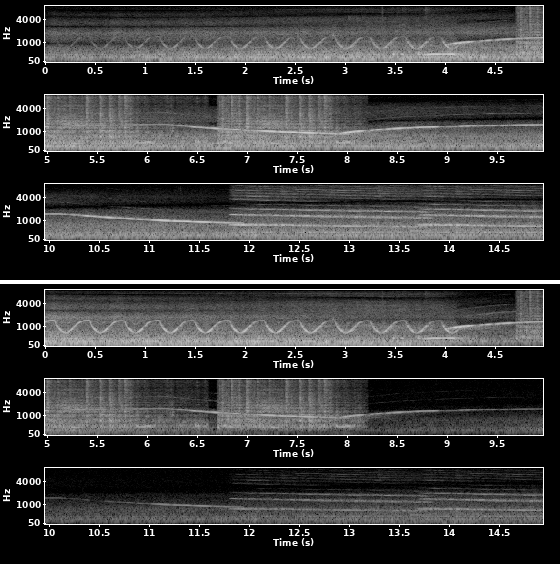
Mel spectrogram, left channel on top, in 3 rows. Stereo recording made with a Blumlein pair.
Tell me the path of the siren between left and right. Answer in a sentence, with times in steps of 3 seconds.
You can hear the siren on the right from 0 s, in the centre from 3 s and on the left from 6 s.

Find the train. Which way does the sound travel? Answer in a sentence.
You can hear the train move from right to left.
